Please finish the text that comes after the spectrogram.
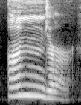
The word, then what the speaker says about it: under: these snap words i'm hearing that r sound at the end and here i'm seeing this e but i don't hear it under so we have another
